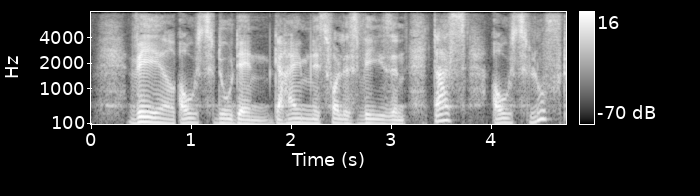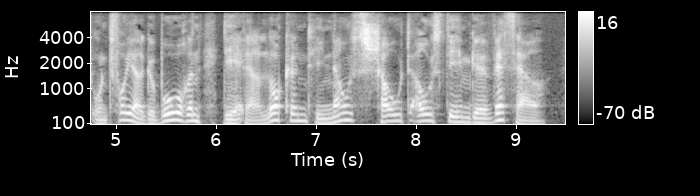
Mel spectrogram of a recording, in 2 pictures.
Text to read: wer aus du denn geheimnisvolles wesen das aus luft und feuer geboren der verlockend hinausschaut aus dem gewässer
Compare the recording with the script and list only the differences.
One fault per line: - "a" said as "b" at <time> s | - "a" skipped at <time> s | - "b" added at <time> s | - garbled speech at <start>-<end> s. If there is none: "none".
none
